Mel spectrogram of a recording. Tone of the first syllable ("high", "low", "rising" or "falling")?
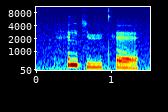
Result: high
